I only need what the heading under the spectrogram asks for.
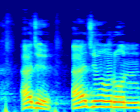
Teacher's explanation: جیم حروف قلقلہ میں سے ڈبل ساؤنڈ آئے گا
